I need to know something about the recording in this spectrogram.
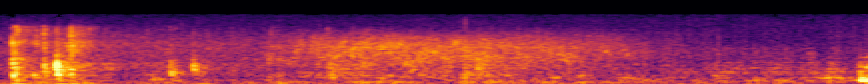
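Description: A waterfall rushes in the distance.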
